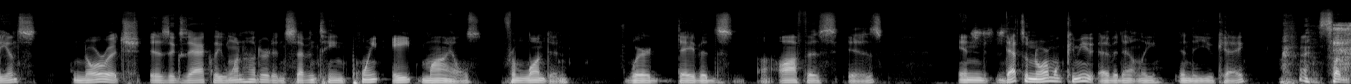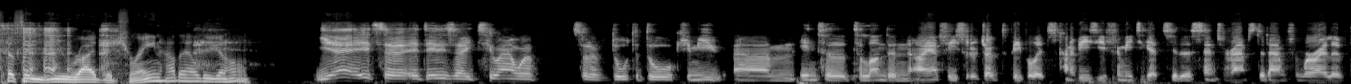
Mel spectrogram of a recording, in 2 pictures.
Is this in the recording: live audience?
no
